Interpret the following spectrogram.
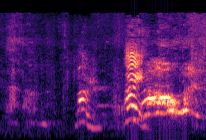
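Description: Speech: a man says "come on," then a woman cries out a long, drawn-out "no" near the end.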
